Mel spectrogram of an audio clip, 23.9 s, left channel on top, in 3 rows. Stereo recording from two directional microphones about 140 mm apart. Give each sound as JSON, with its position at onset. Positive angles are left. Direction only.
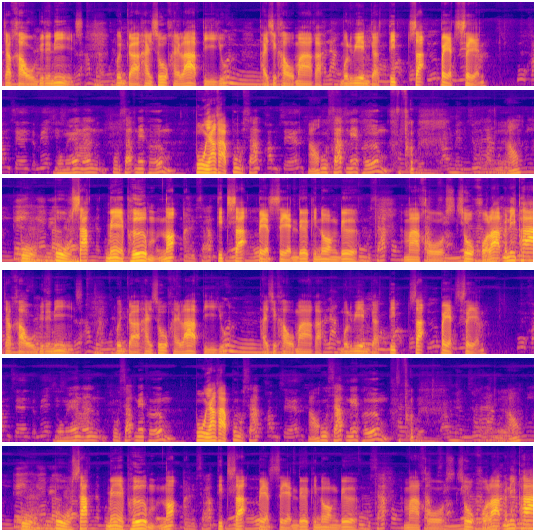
{"t": 0.0, "sound": "speech", "side_deg": 20}
{"t": 10.8, "sound": "speech", "side_deg": 20}
{"t": 12.6, "sound": "speech", "side_deg": 20}
{"t": 12.9, "sound": "speech", "side_deg": -20}
{"t": 14.0, "sound": "speech", "side_deg": 20}
{"t": 16.1, "sound": "speech", "side_deg": 0}
{"t": 16.7, "sound": "speech", "side_deg": 20}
